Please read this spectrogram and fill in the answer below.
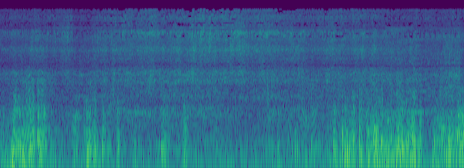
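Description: A large tractor fire burning: a continuous rushing noise with irregular surges, louder over the last couple of seconds.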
